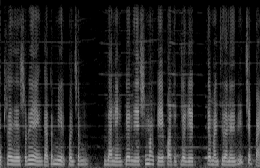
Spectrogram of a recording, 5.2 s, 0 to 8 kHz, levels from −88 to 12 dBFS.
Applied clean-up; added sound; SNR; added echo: neural separator model SepFormer DNS4.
